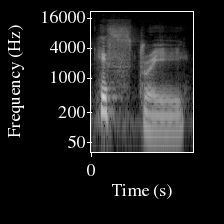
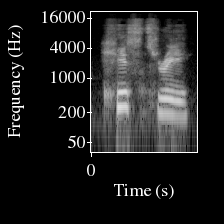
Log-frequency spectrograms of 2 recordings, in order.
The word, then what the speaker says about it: history: that the word history if you want to sound like a native I recommend you do it in two syllables like this history okay history very good how azex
